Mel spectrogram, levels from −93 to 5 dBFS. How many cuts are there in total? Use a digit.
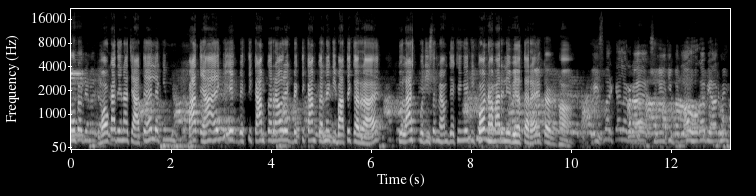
0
